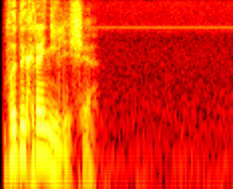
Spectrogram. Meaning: reservoir, storage pond / pool, water storage basin
- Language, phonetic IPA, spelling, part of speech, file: Russian, [vədəxrɐˈnʲilʲɪɕːe], водохранилище, noun, Ru-водохранилище.ogg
